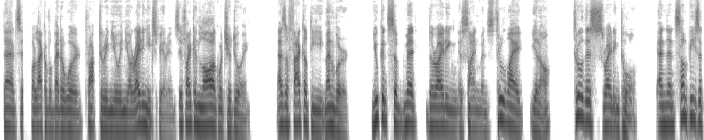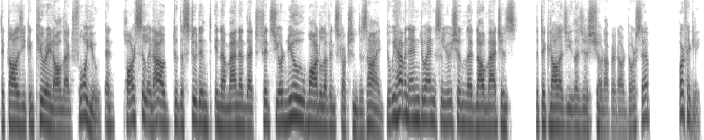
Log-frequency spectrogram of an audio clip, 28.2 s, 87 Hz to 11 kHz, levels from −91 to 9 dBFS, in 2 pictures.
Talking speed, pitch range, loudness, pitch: 190 wpm, 125-155 Hz, -24 LUFS, 140 Hz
